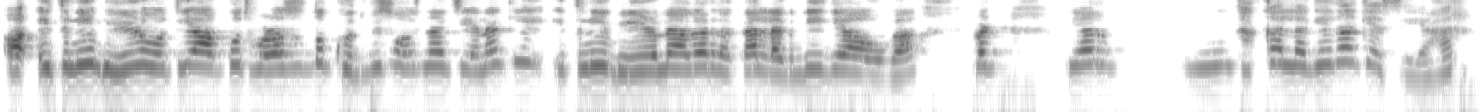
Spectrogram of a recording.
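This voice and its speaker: A young woman telling a personal story in a casual, animated storytime vlog, acting out the people she quotes. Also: high voice, a little fast, rough recording.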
